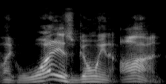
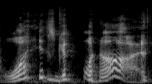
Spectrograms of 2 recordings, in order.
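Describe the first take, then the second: First: Said in the usual way. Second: Slow, higher, laughing through it; laughing disbelief. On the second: Real, not acted. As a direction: laugh at how absurd it is. Laughing at market rising.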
